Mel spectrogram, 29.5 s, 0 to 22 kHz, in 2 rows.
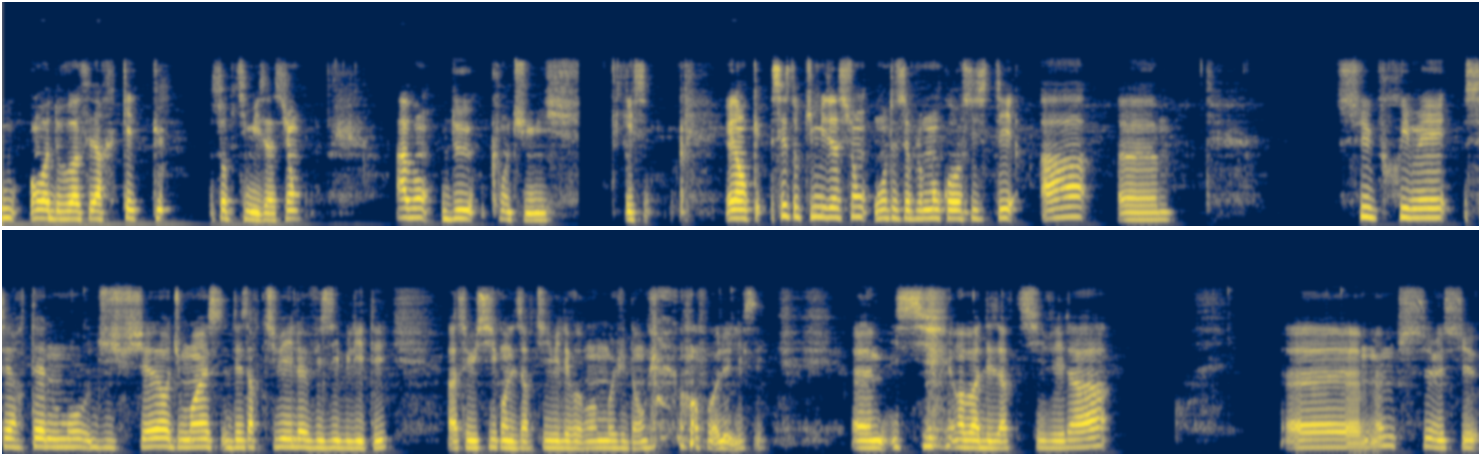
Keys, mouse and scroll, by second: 8.2-9.4 drag, 9.4 shift+scroll down 4, 13.9-15.6 drag, 15.6-17.3 right drag, 17.3-20.7 drag, 20.7-21.5 shift+scroll down 12, 22.0-23.9 right drag, 23.9-27.0 drag, 27.0-29.2 right drag, 29.2-29.5 shift+scroll up 3.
